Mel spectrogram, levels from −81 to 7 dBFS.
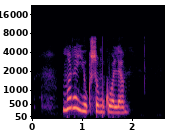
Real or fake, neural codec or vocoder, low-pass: real; none; 7.2 kHz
